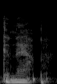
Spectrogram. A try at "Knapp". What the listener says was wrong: It's Knapp. The K is silent.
